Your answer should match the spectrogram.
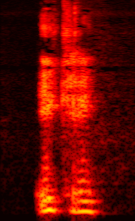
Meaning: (verb) masculine plural of écrit; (noun) plural of écrit
- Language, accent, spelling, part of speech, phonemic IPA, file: French, Canada, écrits, verb / noun, /e.kʁi/, LL-Q150 (fra)-écrits.wav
